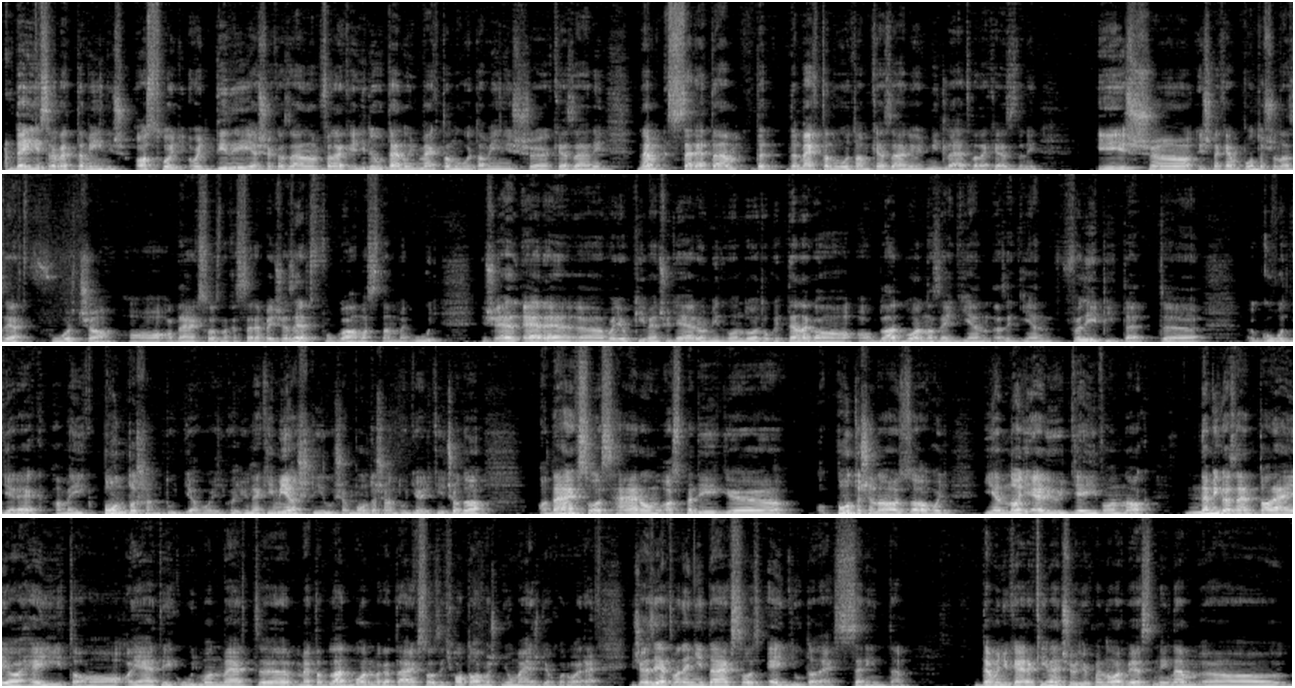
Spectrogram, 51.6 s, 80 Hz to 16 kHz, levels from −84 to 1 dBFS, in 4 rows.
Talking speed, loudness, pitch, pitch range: 160 wpm, -22 LUFS, 115 Hz, 110-125 Hz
